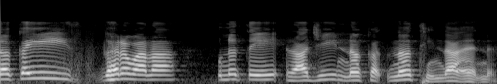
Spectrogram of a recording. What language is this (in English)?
Sindhi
